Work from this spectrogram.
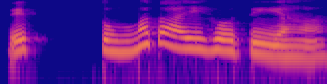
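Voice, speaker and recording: Woman acting as middle-aged mother-in-law, high-pitched, slow-paced, bossy, doting, fussing, comedy cartoon. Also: very animated, dry recording, lo-fi sound. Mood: scolding. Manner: fussing, commanding.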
